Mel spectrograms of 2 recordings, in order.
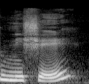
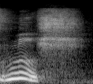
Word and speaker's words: niche: often means frequently often number 17 is niche it is not niche it's niche okay number 18 is the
